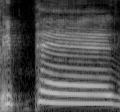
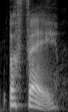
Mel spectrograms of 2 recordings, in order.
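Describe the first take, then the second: First: It is said with Korean pronunciation. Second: It is said with English pronunciation.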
